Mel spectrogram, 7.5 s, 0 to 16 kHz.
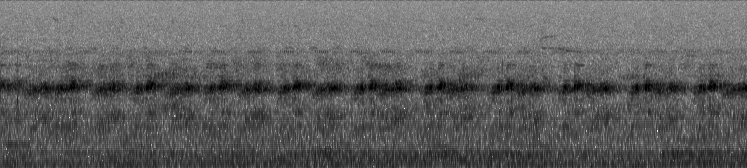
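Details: Many frogs call at once on 19 February 2020, their high, rapid trills and croaks blending into a continuous pulsing chorus that rises and falls slightly in waves, with no other sounds standing out.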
